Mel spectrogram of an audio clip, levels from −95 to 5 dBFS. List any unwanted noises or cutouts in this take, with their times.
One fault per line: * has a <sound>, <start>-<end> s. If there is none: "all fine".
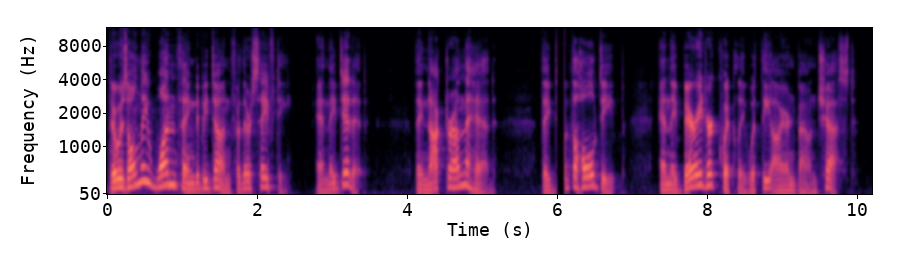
* has a dropout, 6.0-6.1 s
